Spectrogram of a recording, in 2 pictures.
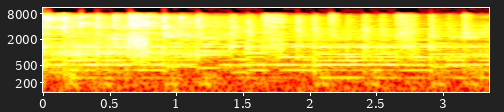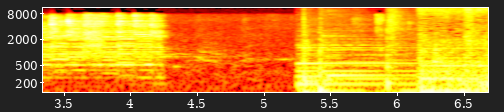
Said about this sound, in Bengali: phone করলাম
